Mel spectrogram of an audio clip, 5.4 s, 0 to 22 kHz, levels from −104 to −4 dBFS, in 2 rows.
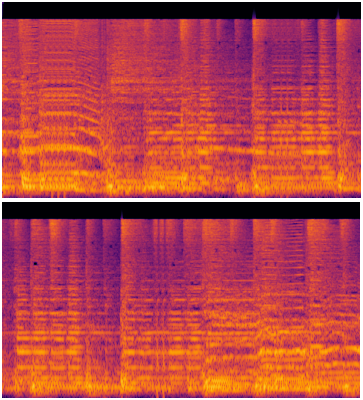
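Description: At 0.37–0.51 s, 2.09–2.18 s and 3.85–3.95 s, a repeated buffer stutters: a 46 ms chunk replays, fitting a 2048-sample buffer, showing identical waveform blocks with hard seams.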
